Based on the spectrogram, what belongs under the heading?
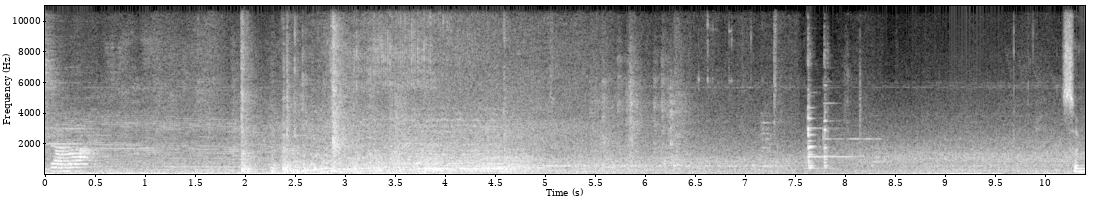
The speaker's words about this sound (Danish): nok lige kunne høre, så har jeg taget metroen ud til det sidste stop i den her retning, som er Vestamager.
